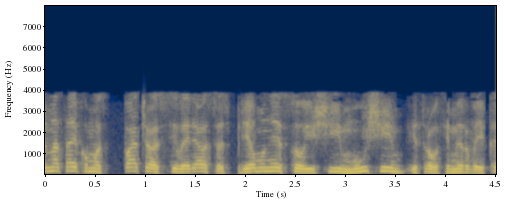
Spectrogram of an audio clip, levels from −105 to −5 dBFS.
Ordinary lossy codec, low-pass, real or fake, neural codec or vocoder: AAC, 16 kbps; 7.2 kHz; real; none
